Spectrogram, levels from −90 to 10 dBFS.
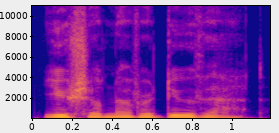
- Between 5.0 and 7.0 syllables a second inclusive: Yes, 5.5 syllables/s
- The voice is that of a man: No, female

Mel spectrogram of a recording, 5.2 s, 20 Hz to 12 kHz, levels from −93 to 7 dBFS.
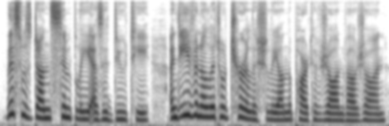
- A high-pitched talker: Yes, high, 215 Hz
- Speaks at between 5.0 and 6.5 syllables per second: Yes, 5.2 syllables/s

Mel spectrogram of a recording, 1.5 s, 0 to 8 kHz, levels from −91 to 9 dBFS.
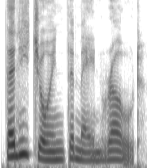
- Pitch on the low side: No, medium, 175 Hz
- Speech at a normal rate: No, fast, 245 wpm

